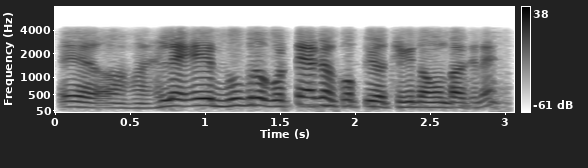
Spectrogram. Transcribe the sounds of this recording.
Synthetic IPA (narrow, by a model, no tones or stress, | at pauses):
eɔɦɔ̃ɦeleebukɾɔɡoʈːeakakɔpiɔt̪ʰikid̪ɔmɔ̃pakʰɾe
